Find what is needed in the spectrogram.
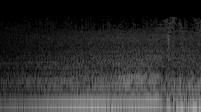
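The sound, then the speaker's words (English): Car engine droning low and steady as the car drives through the Lincoln Tunnel onto the Jersey Turnpike at dusk, growing gradually louder, with a few heavier rumbling bumps near the end. “At dusk, I head through the Lincoln Tunnel to the Jersey Turnpike, past the big white oil storage tanks and the rusted globes of natural gas. I'm riding with Jill Morley”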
